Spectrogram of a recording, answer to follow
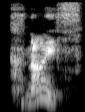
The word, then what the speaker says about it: knife: Knife has a K in it that we don't really use, right?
